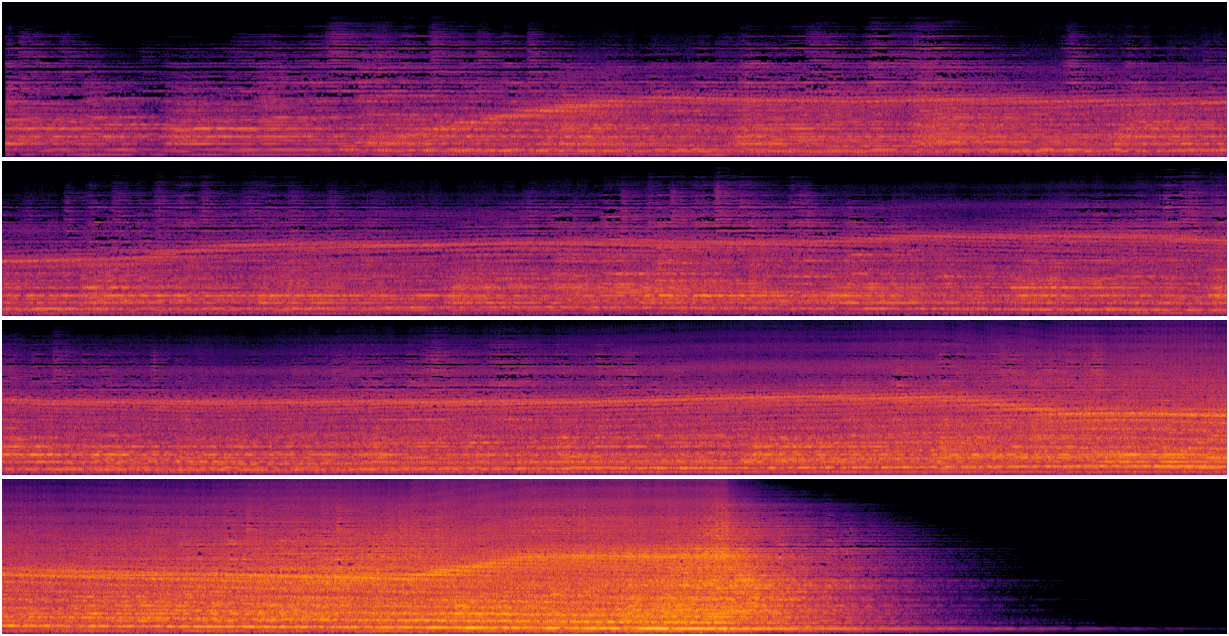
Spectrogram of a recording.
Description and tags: Bells from Hell (One Shot)
Ambience, Bell, slow, Ticking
